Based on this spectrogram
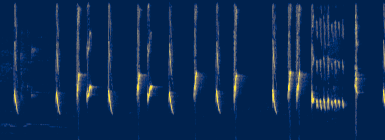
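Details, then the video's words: Sharp shooting song of the konin trotol, used to train other songbirds: bright falling chirps repeated about every half second, then a short rapid buzzy trill before the chirps resume. "Masteran dan Terapi konin trotol dengan suara tembakan yang mudah"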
